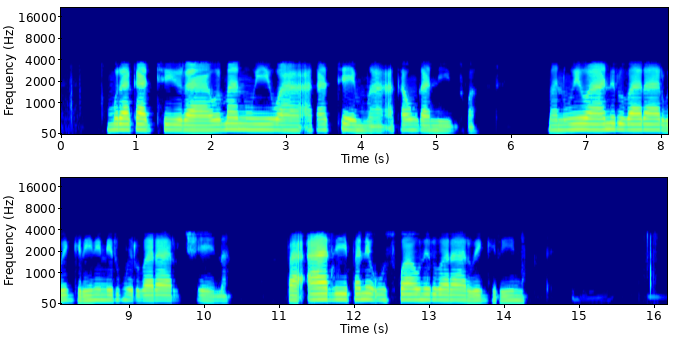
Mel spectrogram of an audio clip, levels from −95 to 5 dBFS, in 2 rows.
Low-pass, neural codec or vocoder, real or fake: 3.6 kHz; none; real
